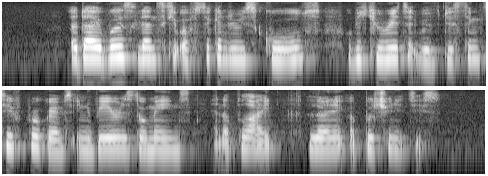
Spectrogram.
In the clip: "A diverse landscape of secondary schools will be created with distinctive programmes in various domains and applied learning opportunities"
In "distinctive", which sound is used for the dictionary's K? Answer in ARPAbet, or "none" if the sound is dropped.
K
